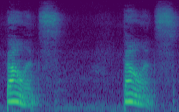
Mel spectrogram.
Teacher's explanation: in Balance we stress the first syllable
